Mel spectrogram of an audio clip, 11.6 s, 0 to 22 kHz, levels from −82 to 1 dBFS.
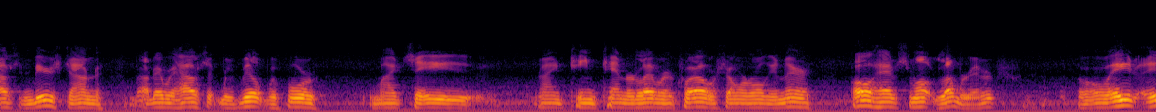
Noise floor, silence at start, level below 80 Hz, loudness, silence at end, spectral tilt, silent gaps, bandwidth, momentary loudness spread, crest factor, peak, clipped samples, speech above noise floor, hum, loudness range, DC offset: -42 dBFS; 0 s; -54 dBFS; -23 LUFS; 0 s; -9 dB/octave; none; 5.2 kHz; 14 LU; 18 dB; -4 dBFS; under 0.1%; 20 dB; none; 3 LU; 0.4%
